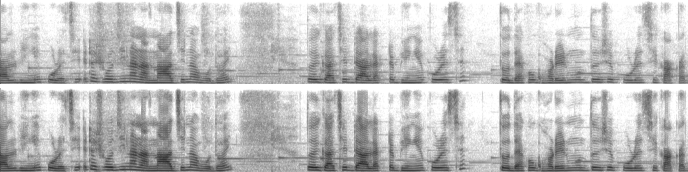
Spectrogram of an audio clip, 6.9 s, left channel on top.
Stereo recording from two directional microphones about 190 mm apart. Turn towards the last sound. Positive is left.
turn(degrees=-35)  # may be behind; listen again after turning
